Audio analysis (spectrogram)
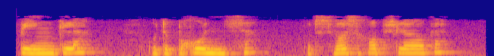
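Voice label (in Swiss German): "pinkle", Alsatian; medecine; uriner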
